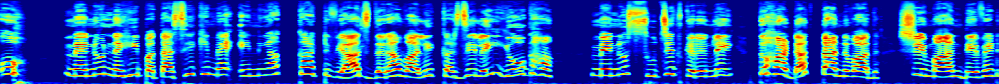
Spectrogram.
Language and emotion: Punjabi, surprised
